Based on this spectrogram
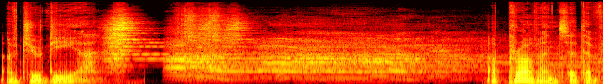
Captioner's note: swords ringing; men cheering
